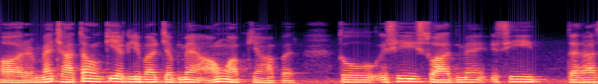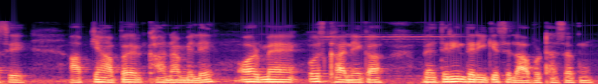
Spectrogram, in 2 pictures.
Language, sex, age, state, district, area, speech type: Hindi, male, 45-60, Madhya Pradesh, Bhopal, urban, spontaneous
